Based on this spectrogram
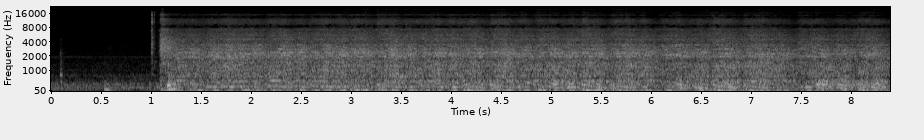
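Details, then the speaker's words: BMW E65 fitted with mismatched junkyard fuel injectors that leak: starter spins the engine at about three turns a second and it never fires. Crank, no start; no fuel pressure. "So it will not build fuel pressure because it's pissing out, so those injectors won't work, so that idea is just shot."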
